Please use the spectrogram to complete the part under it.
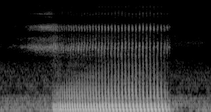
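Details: Sleeping dog's snore: a single low, throaty, vibrating breath lasting just over a second, with fast even pulses, set against quiet room background.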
